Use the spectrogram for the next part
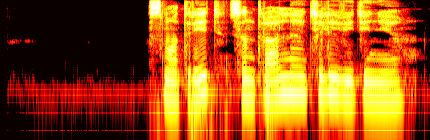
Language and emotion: Russian, neutral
